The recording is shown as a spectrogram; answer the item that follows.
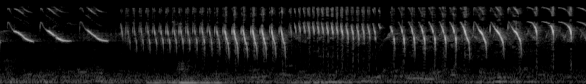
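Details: Canary lure song meant to set other canaries singing: a few falling whistled sweeps open into fast buzzy rolls and trills of tightly repeated high notes, then quick curved chirps.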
